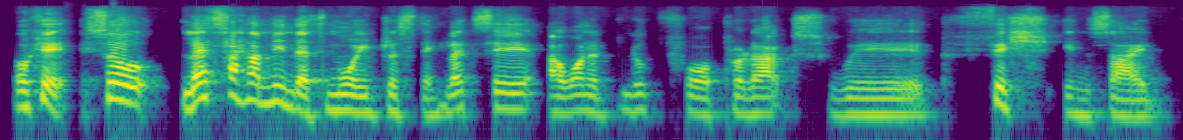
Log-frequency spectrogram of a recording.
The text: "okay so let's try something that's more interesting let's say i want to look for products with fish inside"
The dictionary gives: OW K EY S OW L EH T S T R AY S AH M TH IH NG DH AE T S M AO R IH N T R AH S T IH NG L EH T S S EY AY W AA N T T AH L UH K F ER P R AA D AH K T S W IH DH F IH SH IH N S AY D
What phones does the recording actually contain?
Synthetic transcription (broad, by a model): OW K EY S OW L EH T S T AY S AH M TH IH NG DH AE T S M AO R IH N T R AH S T IH NG L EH T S S EY AY W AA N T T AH L UH K F ER P R AA D AH K T S W IH DH F IH SH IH N S AY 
